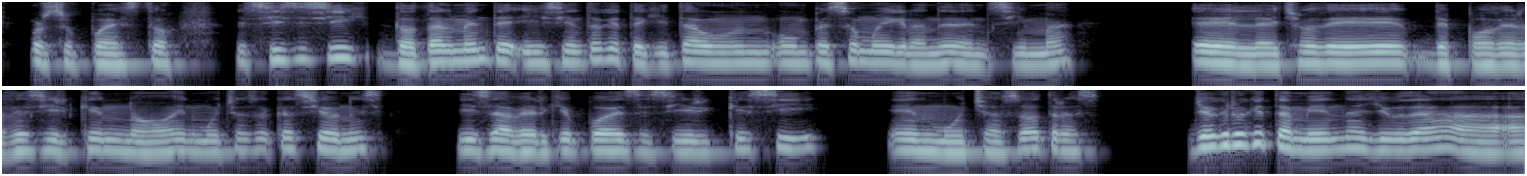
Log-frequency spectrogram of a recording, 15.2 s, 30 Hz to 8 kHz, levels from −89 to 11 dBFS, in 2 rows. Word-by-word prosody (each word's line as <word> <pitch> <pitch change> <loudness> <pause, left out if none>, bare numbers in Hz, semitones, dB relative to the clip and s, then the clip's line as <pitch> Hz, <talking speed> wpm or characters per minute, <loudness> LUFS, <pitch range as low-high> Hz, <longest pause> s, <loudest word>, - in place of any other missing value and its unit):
Por 155 - +1
supuesto. 135 0 -1 0.3
Sí, 150 +4 -1
sí, 180 +2 -2
sí, 195 +3 0
totalmente, 155 +5 +2
y 145 0 -2
siento 150 +4 -2
que 180 - -1
te 140 -3 -1
quita 130 +4 -2
un 145 0 0
un 145 0 -2
peso 150 +1 0
muy 150 -1 +1
grande 135 +1 0
de 140 - 0
encima 130 +4 -3 0.6
el 140 -4 +5
hecho 135 +3 +1
de 140 +1 +6
de 135 0 -3
poder 130 -2 -1
decir 140 -1 -3
que 155 +1 -3
no 135 -2 -1
en 140 -2 -3
muchas 135 +3 -6
ocasiones, 160 0 -2 0.3
y 150 0 -1
saber 140 -2 +1
que 150 +1 -3
puedes 145 0 +1
decir 135 0 -4
que 155 +2 -6
sí 170 +2 -3 0.3
en 150 -1 0
muchas 130 +1 -2
otras. 145 -4 -2 0.4
Yo 180 +1 +4
creo 215 +2 +5
que 235 - +1
también 160 -4 +2
ayuda 150 -3 +1
145 Hz, 175 wpm, -23 LUFS, 135-155 Hz, 0.6 s, de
